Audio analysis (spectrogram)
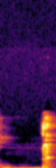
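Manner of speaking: B as a lone "b" burst; bare letter sound. Shown as a demonstration. Teacher on hunting words with the sound, B as bare "b". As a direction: sound out B without saying "bé". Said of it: "des mots avec le son".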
